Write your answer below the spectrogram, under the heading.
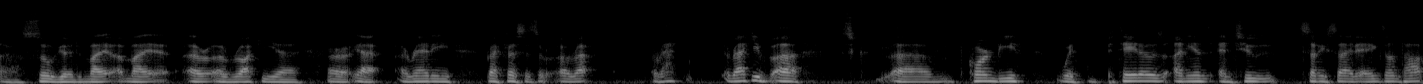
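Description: A man with an American accent speaks at a medium pitch and a fairly slow pace, his intonation fairly even. His voice is somewhat breathy, with long, frequent pauses. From California. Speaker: podcast host. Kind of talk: casual chat.

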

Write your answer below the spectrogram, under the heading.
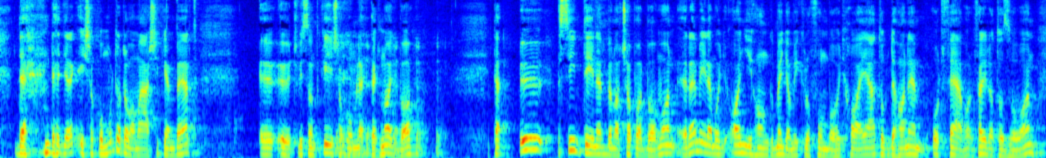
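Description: Using a plain, everyday voice, a man of medium pitch talks at a fairly quick pace with ordinary pitch variation. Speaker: podcast host. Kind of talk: casual chat. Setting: live stream.

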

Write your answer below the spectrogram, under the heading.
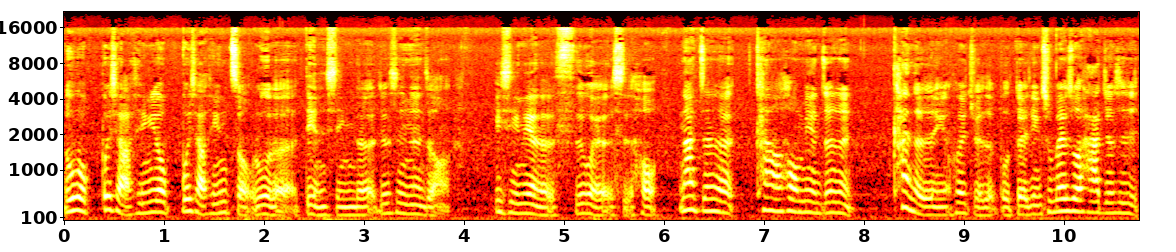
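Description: A woman with a Taiwanese accent and lively intonation, noticeable background noise behind her. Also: medium pitch for a woman, moderate pace. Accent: Taiwanese Mandarin. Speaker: fan fiction writer. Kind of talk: casual chat.

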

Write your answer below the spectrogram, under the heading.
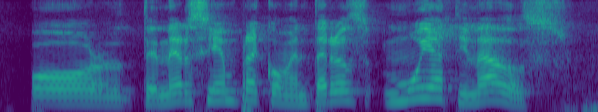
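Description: This man talks at a fairly slow pace. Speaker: podcast co-host. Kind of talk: casual chat.

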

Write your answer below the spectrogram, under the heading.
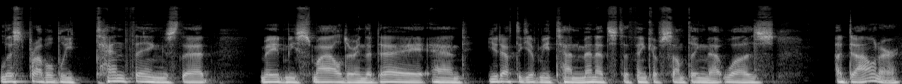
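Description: A man speaks at a moderate pace in a fairly low pitch with ordinary pitch variation and a somewhat breathy voice, on a very clean recording with a silent background. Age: 50s. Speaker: runner and business leader. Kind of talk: interview.

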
